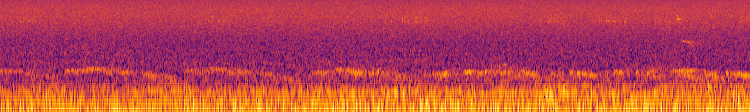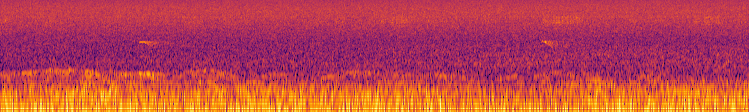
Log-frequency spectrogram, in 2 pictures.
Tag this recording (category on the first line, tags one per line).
Soundscapes > Nature
artistic-intervention
weather-data
phenological-recording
